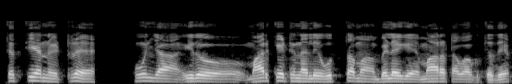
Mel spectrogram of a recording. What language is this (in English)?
Kannada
